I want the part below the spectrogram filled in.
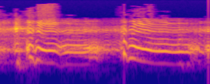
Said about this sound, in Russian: Но перестаньте сейчас же реветь. Перестаньте реветь.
